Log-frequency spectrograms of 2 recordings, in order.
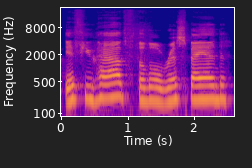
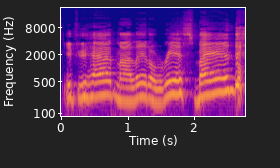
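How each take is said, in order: First: Real Southern twang slipping out, higher and louder; strong Southern accent. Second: Hammed-up Southern accent, high and loud; exaggerated Southern accent. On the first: Real, not acted. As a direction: let your natural Southern accent come through. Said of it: "I heard my Southern accent strong there". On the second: Shown as a demonstration. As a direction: play up your Southern twang for laughs. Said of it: "my Southern accent strong there".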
